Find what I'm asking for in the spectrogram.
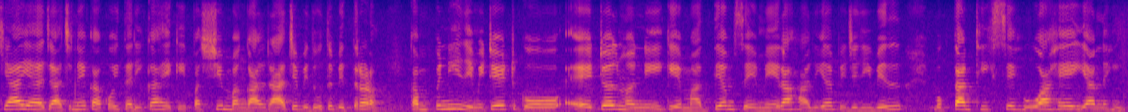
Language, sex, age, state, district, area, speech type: Hindi, female, 30-45, Madhya Pradesh, Harda, urban, read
